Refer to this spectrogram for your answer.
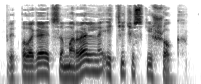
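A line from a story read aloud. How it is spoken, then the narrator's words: Quiet comment. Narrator (Russian): тихо прокомментировал Джон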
